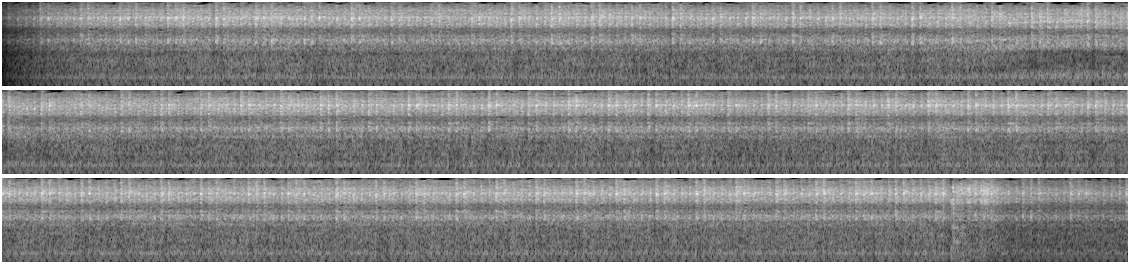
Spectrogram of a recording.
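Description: Small engine running steadily, powering the hydraulics of a tow-behind backhoe. It dips briefly near the end.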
